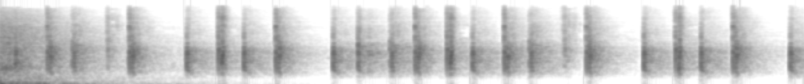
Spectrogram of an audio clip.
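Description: Rhythmic hand clapping: a quick run of sharp, separate claps, about six or seven a second, broken by two short pauses.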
